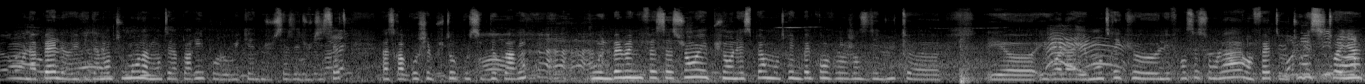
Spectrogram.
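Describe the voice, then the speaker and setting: A woman with a high voice speaks quickly, urging people to join in. A loud crowd presses in behind her voice throughout. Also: rough recording. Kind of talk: appeal to the public.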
